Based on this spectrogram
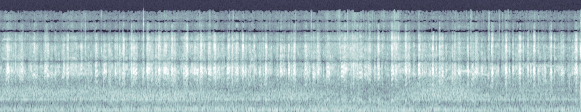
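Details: Hungry mallards at a pond give a dense, continuous chorus of overlapping quacks and chatter, several calls a second, over a steady wash of background noise.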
